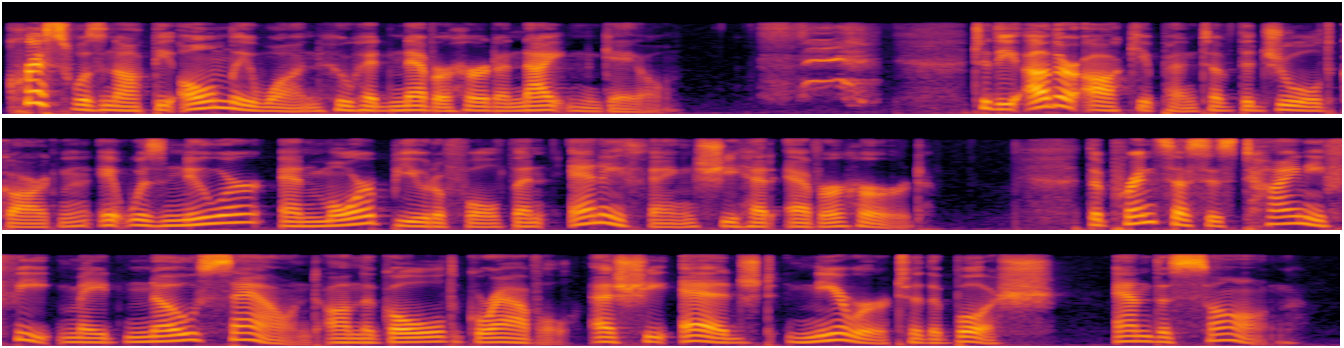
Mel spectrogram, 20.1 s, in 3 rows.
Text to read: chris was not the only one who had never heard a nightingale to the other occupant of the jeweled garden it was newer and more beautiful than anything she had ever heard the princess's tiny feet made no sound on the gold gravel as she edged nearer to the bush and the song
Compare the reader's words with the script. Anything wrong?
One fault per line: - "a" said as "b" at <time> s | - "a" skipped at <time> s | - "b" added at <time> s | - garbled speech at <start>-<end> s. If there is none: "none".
none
